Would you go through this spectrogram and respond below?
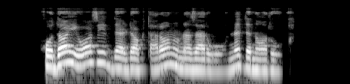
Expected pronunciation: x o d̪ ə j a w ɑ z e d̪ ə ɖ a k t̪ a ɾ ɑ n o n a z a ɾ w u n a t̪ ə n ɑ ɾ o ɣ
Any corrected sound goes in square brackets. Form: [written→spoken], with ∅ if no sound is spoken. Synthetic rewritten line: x o d̪ [ə→ɑ] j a w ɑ z e d̪ ə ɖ [a→ɑ] k t̪ a ɾ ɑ n o n a z a ɾ w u n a [t̪→d̪] ə n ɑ ɾ o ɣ

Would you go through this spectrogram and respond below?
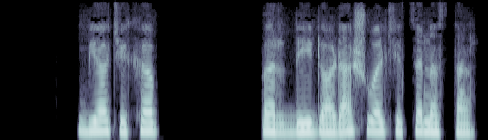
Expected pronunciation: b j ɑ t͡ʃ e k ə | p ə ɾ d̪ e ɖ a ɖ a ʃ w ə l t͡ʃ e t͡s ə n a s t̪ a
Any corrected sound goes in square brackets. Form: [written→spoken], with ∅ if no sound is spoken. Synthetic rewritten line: b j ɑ t͡ʃ e [k→x] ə | p ə ɾ d̪ e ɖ [a→ɑ] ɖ a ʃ w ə l t͡ʃ e t͡s ə n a s t̪ a

